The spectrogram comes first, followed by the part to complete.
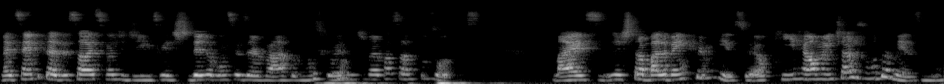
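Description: In an unremarkable speaking voice, a woman talks at a fairly quick pace with fairly high pitch, ordinary pitch variation, and big swings in loudness. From southern Minas Gerais, Brazil (Pouso Alegre). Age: 20s. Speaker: physical education teacher, gym co-owner. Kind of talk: live-stream interview. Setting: online live stream.

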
